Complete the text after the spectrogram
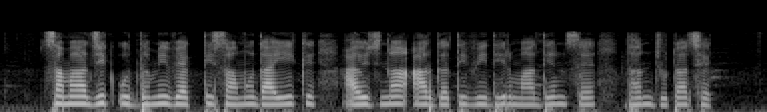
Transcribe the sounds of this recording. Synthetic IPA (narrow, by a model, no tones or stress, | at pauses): samad͡ʒikud̪ʱəmiʋjək̚t̪isamud̪ajika̰jod͡ʒnaʔaɾɡət̪iʋid̪ʱiɾmad̪ʱjəmsẽ | d̪ʱənd͡ʒuʈat͡ʃʰɛk̚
